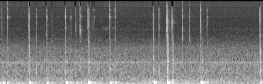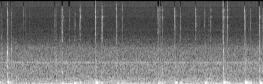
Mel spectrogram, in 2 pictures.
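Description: Keys clatter on a computer keyboard in a steady run of typing, with irregular clusters of sharp clicks over a low background hum, fairly close and with no talking.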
